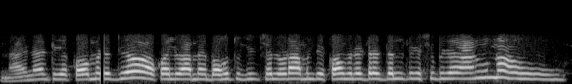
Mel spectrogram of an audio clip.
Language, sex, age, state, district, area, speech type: Odia, male, 60+, Odisha, Gajapati, rural, conversation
